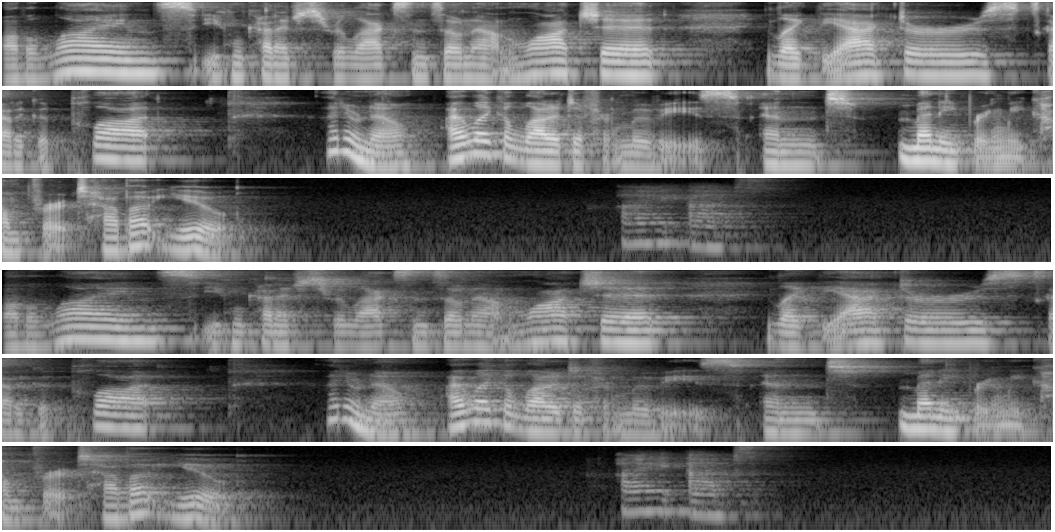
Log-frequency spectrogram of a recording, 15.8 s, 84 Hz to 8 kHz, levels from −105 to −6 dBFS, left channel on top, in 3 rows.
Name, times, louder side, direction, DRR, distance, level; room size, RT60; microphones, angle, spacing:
voice 1, 0.0-6.0 6.4-6.6 6.9-11.6, left 8 dB, 85° left, 14 dB, 0.5 m, -28 dB
voice 2, 13.6-14.3, right 3 dB, 85° right, 1 dB, 1.6 m, -47 dB
12.5 x 4.6 x 5.5 m, 0.71 s
head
